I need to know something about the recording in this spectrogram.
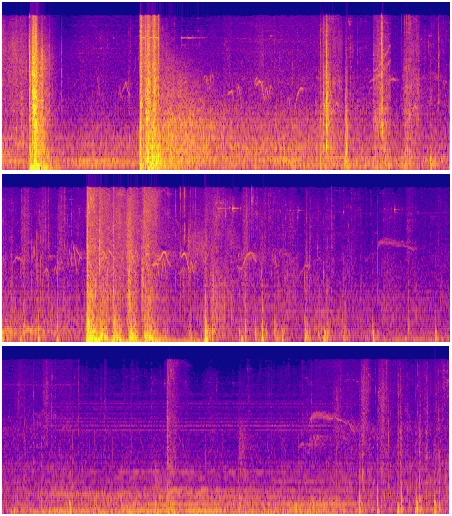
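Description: Footsteps tread across the ground.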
